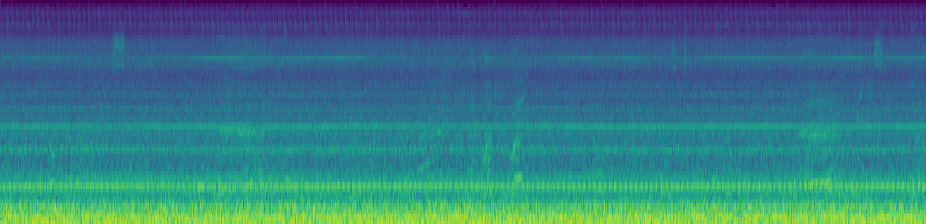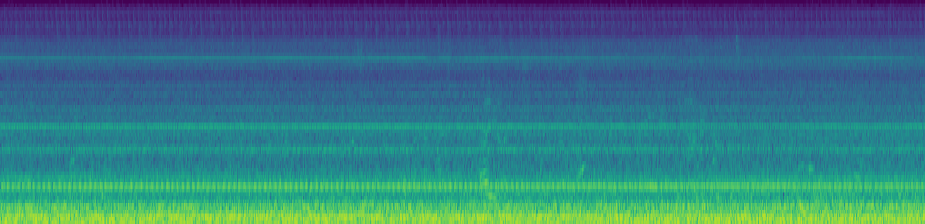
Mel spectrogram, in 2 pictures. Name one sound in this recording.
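A helicopter engine and rotor drone loudly and steadily from inside the cabin.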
